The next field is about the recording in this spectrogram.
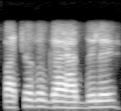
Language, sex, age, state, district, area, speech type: Bengali, male, 18-30, West Bengal, Cooch Behar, urban, conversation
